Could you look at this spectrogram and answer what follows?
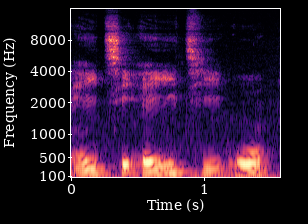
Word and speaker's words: hago: 이제 쓸 때는 hago 아고 이렇게 하는데 읽을 때는 h 묵음시켜서 아고.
